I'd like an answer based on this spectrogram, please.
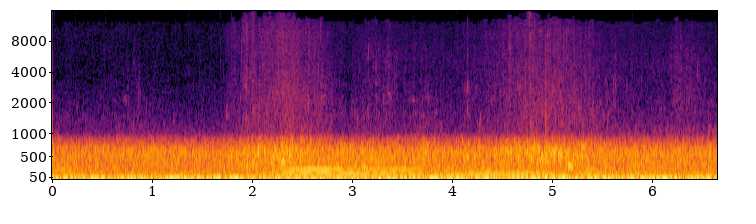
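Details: Underwater whale call: a pair of low, level tones starting about two seconds in and holding for roughly three seconds, partly buried in dense low rumbling water noise.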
